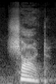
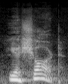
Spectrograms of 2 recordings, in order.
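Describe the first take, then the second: First: शार्ट with an open "aa", softly; American short. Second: शॉर्ट with a rounded "aw", softly; British short. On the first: Teacher contrasting American शार्ट, softly spoken. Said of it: "American वाले शार्ट". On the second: Teacher contrasting British शॉर्ट, softly spoken. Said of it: "British वाले शॉर्ट". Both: Shown as a demonstration.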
